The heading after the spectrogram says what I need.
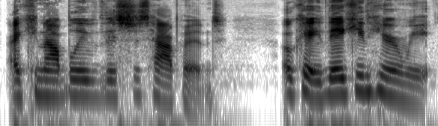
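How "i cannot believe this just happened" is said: ordinary delivery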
